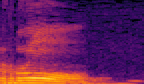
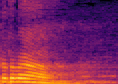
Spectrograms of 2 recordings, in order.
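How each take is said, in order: First: The vowel sounds like a clear o. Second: The vowel sounds like a clear a. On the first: "bukan ro" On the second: "tapi bukan ra"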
